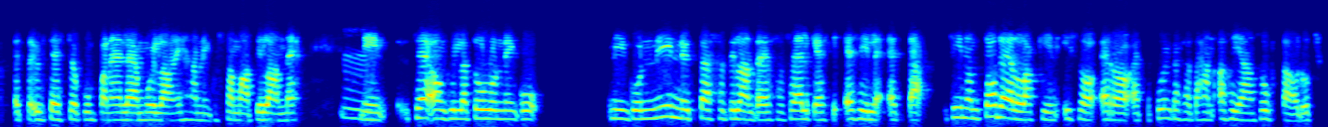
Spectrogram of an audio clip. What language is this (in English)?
Finnish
